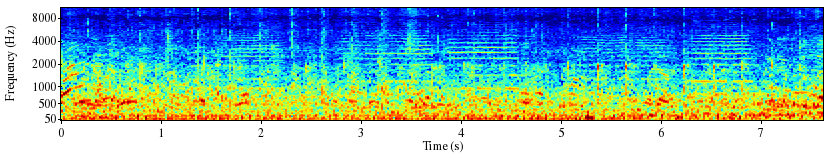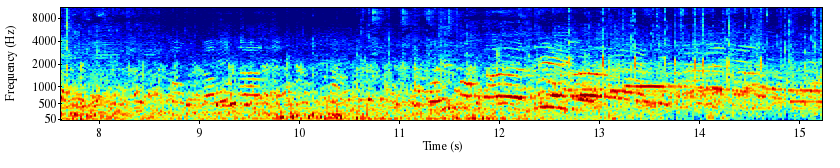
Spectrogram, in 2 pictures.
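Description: Parade crowd chatter: many voices talking at once, over a low steady hum that fades out about ten seconds in. Near the end the voices grow livelier.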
